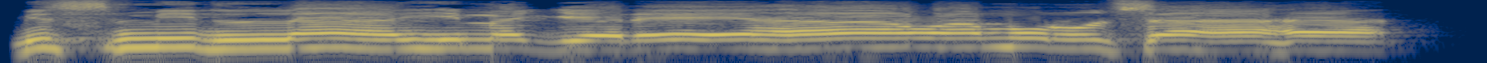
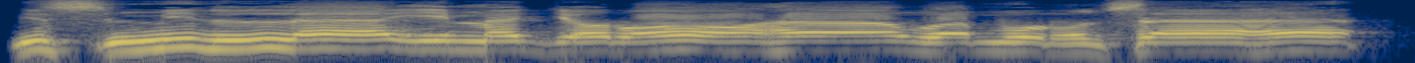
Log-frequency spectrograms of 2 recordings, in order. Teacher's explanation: imalah artinya miring, maksudnya cara baca imalah dimiringkan seperti membaca harokat fathah dengan kasrah.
